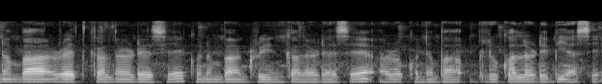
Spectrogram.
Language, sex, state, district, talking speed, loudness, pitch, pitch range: Nagamese, male, Nagaland, Dimapur, 170 wpm, -19 LUFS, 115 Hz, 110-120 Hz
